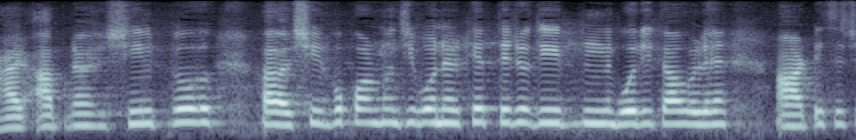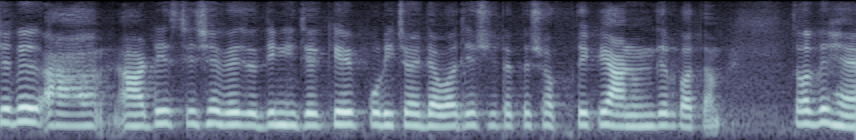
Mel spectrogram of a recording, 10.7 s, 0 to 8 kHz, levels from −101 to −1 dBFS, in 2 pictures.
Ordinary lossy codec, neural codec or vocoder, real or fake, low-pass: none; codec, 16 kHz, 0.8 kbps, ZipCodec; fake; none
